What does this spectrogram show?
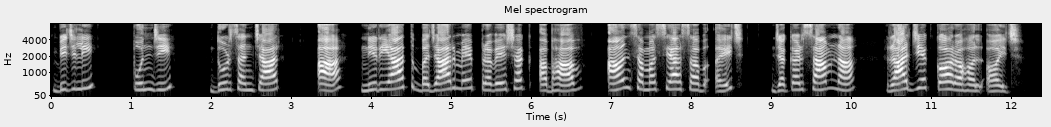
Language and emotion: Maithili, neutral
